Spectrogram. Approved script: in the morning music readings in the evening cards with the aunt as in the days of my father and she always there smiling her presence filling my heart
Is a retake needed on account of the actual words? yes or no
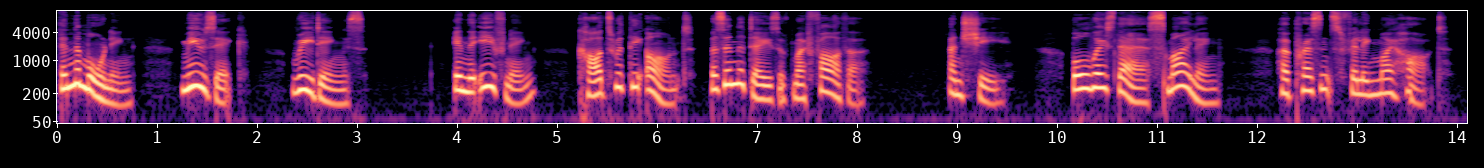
no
